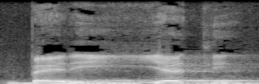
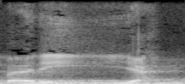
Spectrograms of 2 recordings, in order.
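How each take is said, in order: First: The word ends with a t and i vowel. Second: The word ends with a soft h sound. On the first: The word continues into what follows. "تازرتي بريتي" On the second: The reader stops on this word. "থামলে برية শেষে হার উচ্চারণ হবে"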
